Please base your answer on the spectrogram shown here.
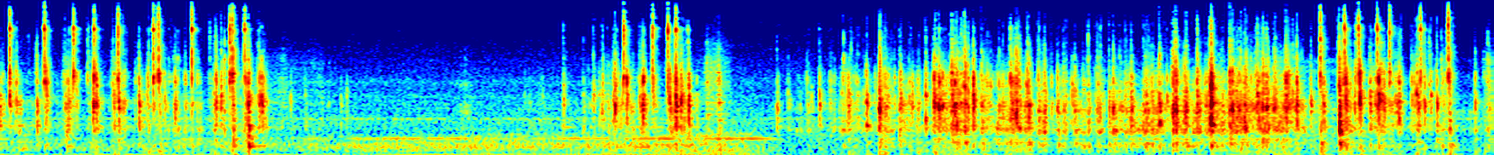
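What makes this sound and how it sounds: Fingertips type on the keys of a full-size, backlit plastic RGB computer keyboard, producing sharp, bright clicks and clacks. A burst of typing at the start gives way to a quieter stretch with a faint steady hum and a low tone, then a few keystrokes, and the typing resumes as a denser, faster run to the end.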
